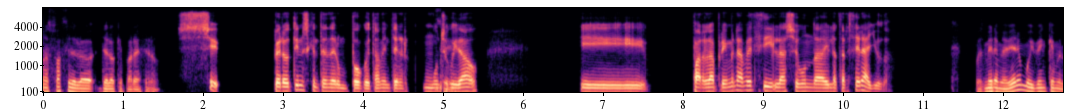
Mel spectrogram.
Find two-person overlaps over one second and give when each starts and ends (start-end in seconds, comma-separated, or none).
none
